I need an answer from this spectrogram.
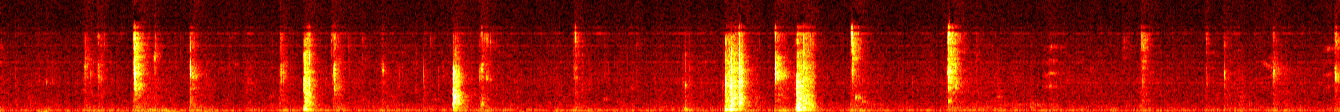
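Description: Close-miked eating sounds: a man chewing a mouthful of rice and curry eaten by hand, with irregular wet mouth clicks and lip smacks. A quick cluster of louder smacks comes about five and a half to six seconds in.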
